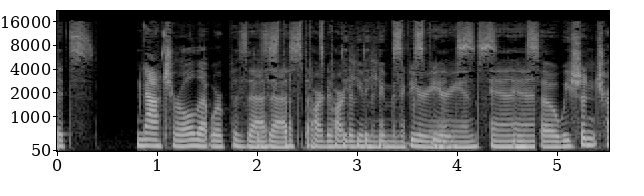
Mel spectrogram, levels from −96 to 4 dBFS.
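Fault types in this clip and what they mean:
Doubled audio track: from 1.99 s, after "natural that we're", to 4.77 s, an equally loud copy trails about 200 ms behind, likely from a slower second path.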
